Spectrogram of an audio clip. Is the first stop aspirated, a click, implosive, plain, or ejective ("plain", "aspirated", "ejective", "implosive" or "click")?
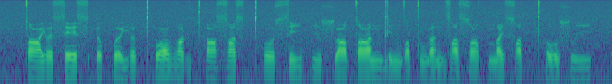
plain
